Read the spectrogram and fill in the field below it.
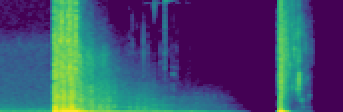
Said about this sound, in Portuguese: Houve o estrondo do disparo.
